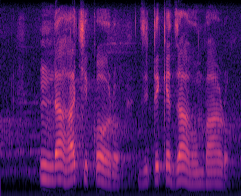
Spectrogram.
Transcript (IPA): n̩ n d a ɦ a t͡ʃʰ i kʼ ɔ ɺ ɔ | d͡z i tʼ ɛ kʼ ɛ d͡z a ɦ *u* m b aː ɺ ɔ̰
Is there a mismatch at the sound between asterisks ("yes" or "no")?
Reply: yes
